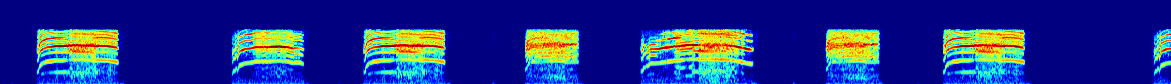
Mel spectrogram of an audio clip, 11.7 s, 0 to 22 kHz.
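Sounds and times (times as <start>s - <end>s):
red fox tonal nasal wailing call: 0.4s - 1.2s, 2.3s - 3.0s, 3.6s - 4.5s, 5.2s - 5.8s, 6.4s - 7.6s, 8.3s - 10.3s, 11.5s - 11.7s.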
